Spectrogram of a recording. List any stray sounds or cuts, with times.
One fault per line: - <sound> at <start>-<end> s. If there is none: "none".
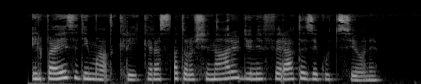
- dropout at 1.7-1.7 s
